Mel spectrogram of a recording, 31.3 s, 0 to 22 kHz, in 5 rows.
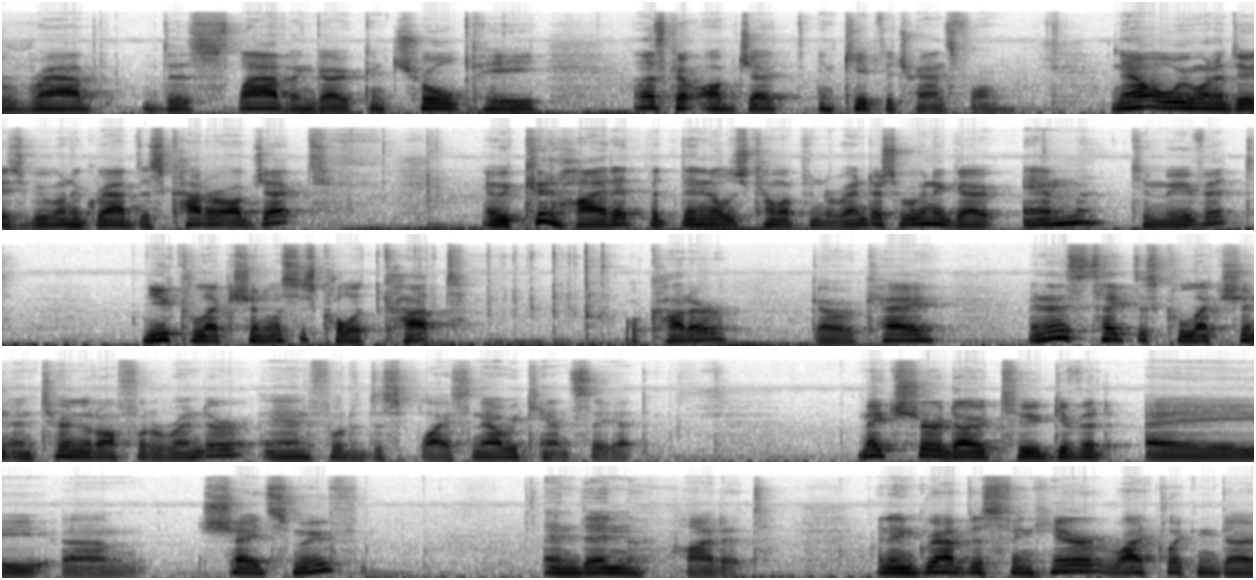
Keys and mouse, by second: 2.2 ctrl+p, 7.1 h, 8.3 alt+h, 13.1 m, 15.0 t, 19.1 click, 19.2-20.5 middle drag, 20.5 click, 20.6-22.9 middle drag, 22.9 click, 23.0-23.8 middle drag, 23.8-31.2 right drag, 28.2 click, 28.2 middle click, 29.2-29.6 drag, 29.2-29.6 middle drag.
